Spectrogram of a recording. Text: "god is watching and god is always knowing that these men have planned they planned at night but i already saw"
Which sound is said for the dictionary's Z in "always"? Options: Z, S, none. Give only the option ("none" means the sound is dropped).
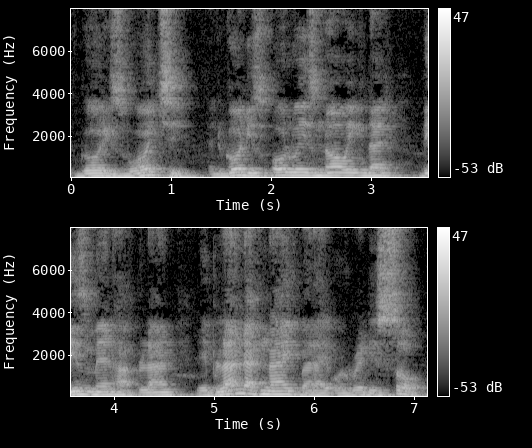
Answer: Z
